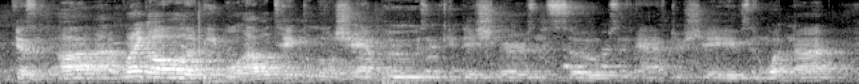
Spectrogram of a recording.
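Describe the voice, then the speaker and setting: Teenage boy doing stand-up in an echoey hall. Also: medium pitch. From Indiana. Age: teens. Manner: self-deprecating, punchy delivery. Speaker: stand-up comedian. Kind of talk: stand-up routine. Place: large indoor venue with audience. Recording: echoey hall from far off with noise.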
